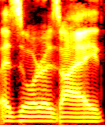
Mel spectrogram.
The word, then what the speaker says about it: Azor Ahai: I guess same could be said of Jaime, but then there is that whole Azor Ahai thing.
